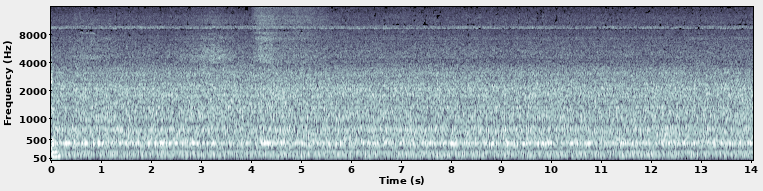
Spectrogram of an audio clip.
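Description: Steady room hum from running machinery, an even noise with a few constant low tones that stay unchanged throughout, plus a faint brief hiss about four seconds in.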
